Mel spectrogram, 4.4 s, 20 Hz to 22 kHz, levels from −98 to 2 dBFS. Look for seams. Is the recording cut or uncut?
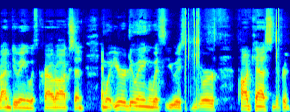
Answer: cut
